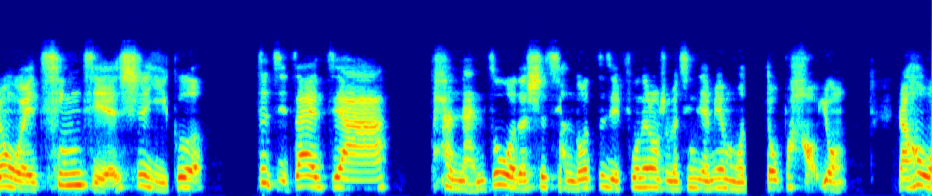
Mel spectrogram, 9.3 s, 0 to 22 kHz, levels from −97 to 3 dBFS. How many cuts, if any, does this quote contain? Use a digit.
2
